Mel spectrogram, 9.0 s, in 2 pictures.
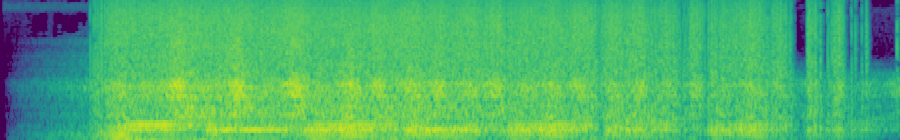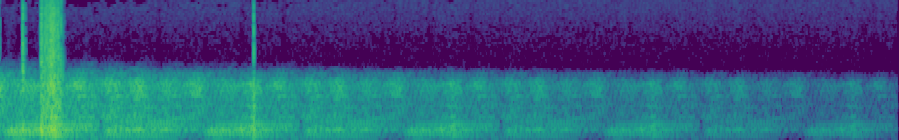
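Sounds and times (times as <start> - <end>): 
cinematic static destruction hit: 0.5 - 4.9.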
